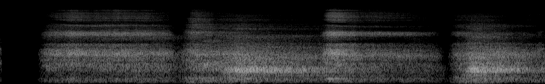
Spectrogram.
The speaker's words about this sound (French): la respiration s'accélère.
